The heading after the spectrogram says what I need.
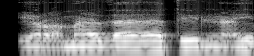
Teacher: إرم ذات العماد عماد الف مدہ الف خالی اور آگے زبر ہے، ایک الف کی مقدار اس کو کھینچیں گے اور دال کو وقف کی حالت میں ساکن کریں گے اور پھر اس میں قلقلہ ہوگا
